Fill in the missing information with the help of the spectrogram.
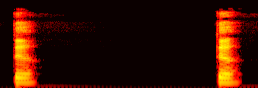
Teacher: When pronouncing, first press the tip of the tongue against the upper gum. And at the moment when the tip of the gum is removed, read it out. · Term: The initial, de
